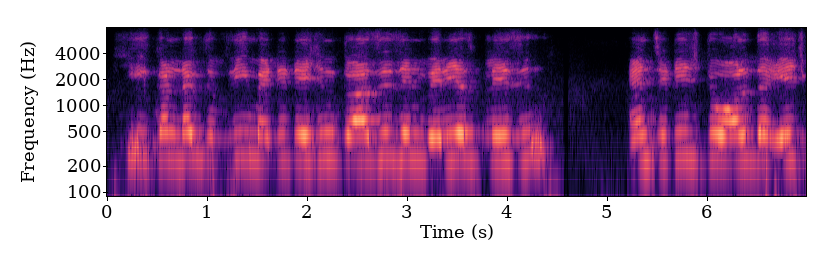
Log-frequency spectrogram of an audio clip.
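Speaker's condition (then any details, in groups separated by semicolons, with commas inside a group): Motor neurone disease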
